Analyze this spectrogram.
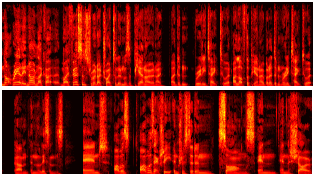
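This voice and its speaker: A man with a New Zealand accent at a medium pitch, very wide pitch swings, a fairly quick pace and very even loudness, on a very clean recording with a silent background. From Auckland, New Zealand. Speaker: guitarist and songwriter.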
